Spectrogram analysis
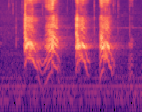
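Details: Young West Highland White Terrier puppy, three months old, letting out four quick, bright barks in two pairs, each with a falling, slightly rough tone, against quiet background hum.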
